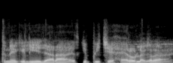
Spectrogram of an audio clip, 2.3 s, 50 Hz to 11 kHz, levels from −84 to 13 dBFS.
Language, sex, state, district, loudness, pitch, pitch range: Hindi, male, Uttar Pradesh, Budaun, -16 LUFS, 110 Hz, 105-115 Hz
